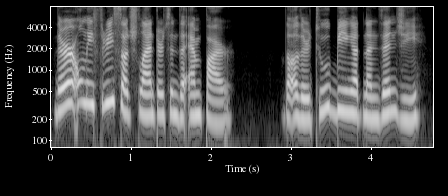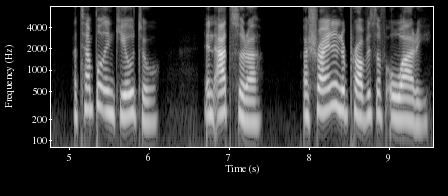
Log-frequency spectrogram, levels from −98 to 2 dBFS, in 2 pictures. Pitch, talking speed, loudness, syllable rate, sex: 235 Hz, 170 wpm, -20 LUFS, 6.2 syllables/s, female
